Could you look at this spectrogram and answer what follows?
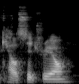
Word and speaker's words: calcitriol: I pronounce it calcitriol.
